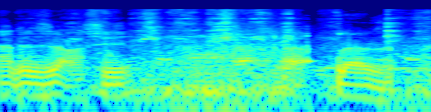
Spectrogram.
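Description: Hand file rasping on a bronze casting, a continuous scraping noise, with short bits of a man's voice at the start and near the end.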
